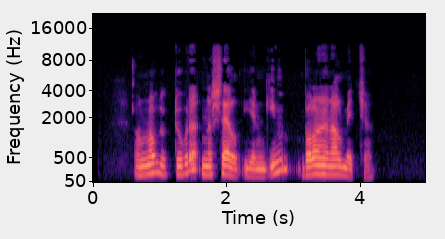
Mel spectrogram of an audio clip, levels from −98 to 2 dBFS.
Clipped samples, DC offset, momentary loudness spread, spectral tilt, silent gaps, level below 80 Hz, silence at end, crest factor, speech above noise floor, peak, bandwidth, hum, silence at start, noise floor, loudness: under 0.1%; under 0.1%; 12 LU; -6 dB/octave; none; -82 dBFS; 0.8 s; 18 dB; 51 dB; -10 dBFS; 11.5 kHz; none; 0.65 s; -79 dBFS; -28 LUFS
